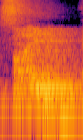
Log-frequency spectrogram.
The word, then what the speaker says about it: sign: तो गा जैसा उच्चारण यहां कहीं पर नहीं है, यहां पर G साइलेंट है। तो देखिए साइन, SIGN, लेकिन हम G को प्रोनाउंस नहीं कर रहे हैं।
